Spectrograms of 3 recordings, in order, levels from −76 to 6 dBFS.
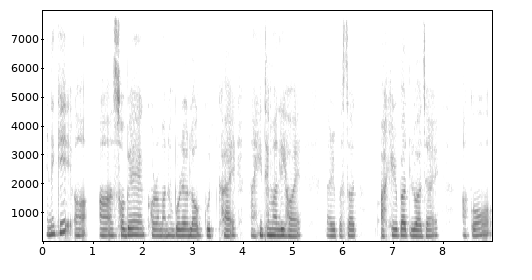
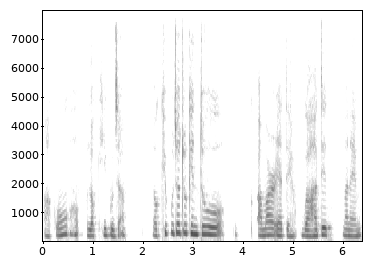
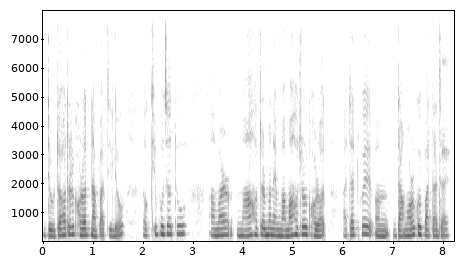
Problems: none marked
